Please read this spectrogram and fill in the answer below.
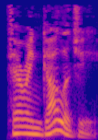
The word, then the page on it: pharyngology: British English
